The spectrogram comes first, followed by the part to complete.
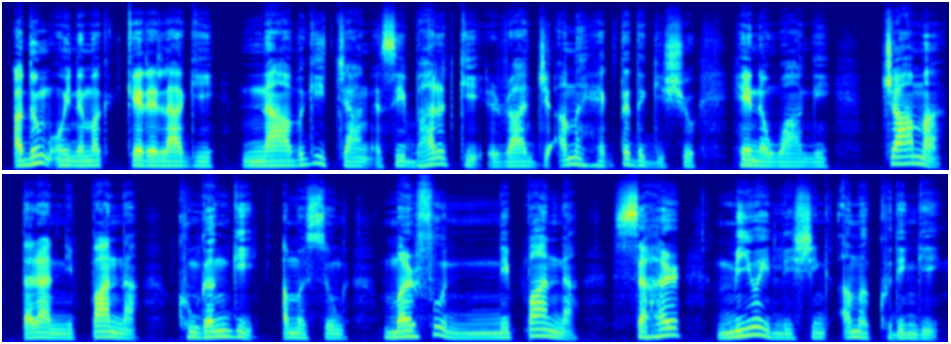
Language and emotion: Manipuri, neutral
